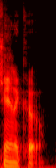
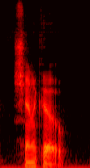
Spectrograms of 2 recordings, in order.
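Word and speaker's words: Shiancoe: It's Vasante Shaniko, I think. – Shaniko. – It's correct pronunciation. – Shaniko. Texaco.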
